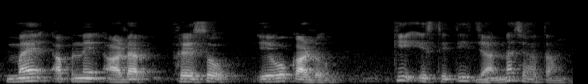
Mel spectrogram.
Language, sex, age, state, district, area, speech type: Hindi, male, 60+, Madhya Pradesh, Balaghat, rural, read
